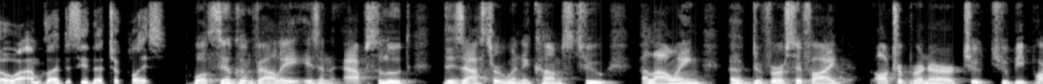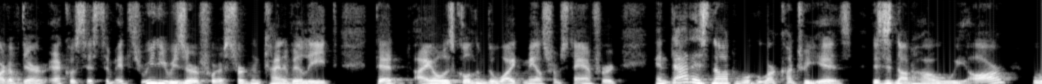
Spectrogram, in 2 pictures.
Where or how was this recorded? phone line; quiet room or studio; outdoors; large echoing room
quiet room or studio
